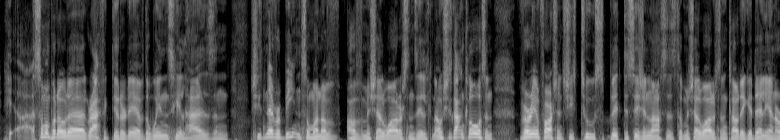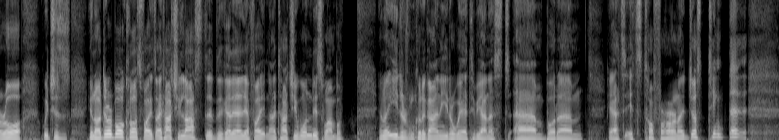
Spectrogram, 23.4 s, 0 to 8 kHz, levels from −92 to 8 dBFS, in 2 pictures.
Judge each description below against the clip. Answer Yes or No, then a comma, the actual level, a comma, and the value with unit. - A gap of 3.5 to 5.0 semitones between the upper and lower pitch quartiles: No, average, 2.9 semitones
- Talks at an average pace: No, fast, 245 wpm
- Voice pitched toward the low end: No, medium, 145 Hz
